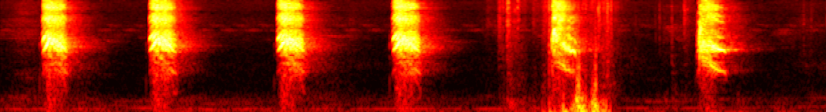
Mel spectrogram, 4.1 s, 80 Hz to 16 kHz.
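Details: Moulting long-tailed shrike singing copied wild-bird phrases: a string of harsh, rasping notes about every 0.6 seconds, one with a coarse low rumble mixed in, over a faint hum.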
